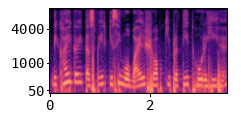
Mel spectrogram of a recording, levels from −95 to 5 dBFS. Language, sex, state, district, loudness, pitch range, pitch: Hindi, female, Bihar, Kishanganj, -18 LUFS, 185-235 Hz, 215 Hz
